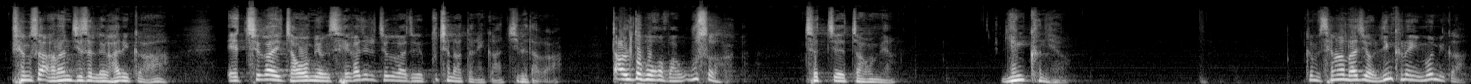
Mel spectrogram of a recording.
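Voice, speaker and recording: A middle-aged pastor, preaching a folksy, teasing sermon. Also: male voice, high voice, big pitch swings, normal speed, pauses often, slightly rough, long reverb tail. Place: church hall.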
